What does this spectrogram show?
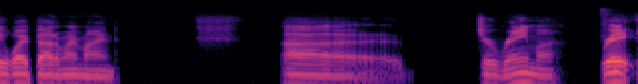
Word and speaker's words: Jarema: Baseball Club of Lansing, Michigan, we have Michael Jarema. Well, I'm going with Jarema. Jarema. Was I Jarema. closer? It's wait, am I muted? Can you hear me? No, we can hear you. Okay, it's Jarema.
